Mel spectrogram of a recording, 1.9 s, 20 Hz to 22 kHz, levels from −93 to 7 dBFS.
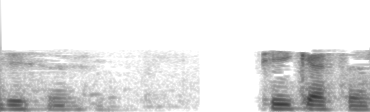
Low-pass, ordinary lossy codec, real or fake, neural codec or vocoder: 3.6 kHz; MP3, 16 kbps; fake; autoencoder, 48 kHz, 128 numbers a frame, DAC-VAE, trained on Japanese speech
